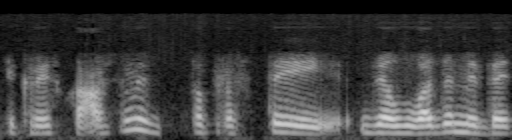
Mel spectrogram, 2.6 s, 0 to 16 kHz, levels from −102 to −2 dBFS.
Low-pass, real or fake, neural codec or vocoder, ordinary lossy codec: 10.8 kHz; fake; vocoder, 24 kHz, 100 mel bands, Vocos; AAC, 48 kbps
